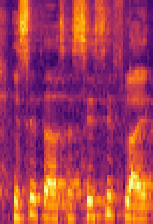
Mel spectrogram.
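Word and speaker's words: tsetse: और बेटे ये मैं एक ना यहाँ पे एक फ्लाई का नाम, ये बेसिकली इनसेक्ट्स में आती है, ये सीसी फ्लाई, इसमें टी साइलेंट है, सीसी फ्लाई है, ये बेसिकली उसमें होगा।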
